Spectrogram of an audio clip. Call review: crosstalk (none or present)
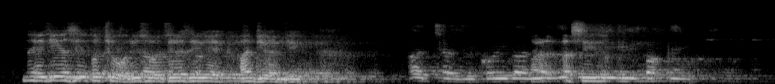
present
